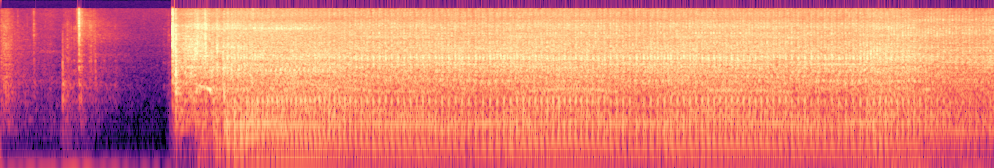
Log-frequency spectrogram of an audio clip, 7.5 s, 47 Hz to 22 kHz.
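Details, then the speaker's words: Generator unused for 6 years, which was broken when last used; spark and carb checked, fuel added and the fuel valve found off: it catches at once and settles into an even, steady run, nothing wrong. Normal start and idle. "well guys turns out nothing's wrong with this guy I put fuel in it it fires right up"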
